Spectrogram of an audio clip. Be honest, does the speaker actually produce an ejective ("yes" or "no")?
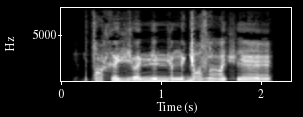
no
